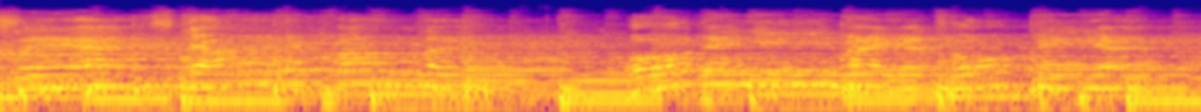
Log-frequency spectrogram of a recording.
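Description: Live country-style music led by an acoustic guitar, with a melody line that slides up and down in pitch.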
